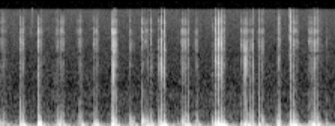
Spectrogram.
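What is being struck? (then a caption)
Sugar-coated jelly fruit-slice candies. Two small, solid, sugar-coated jelly fruit-slice candies are held in the fingertips, and one is scratched against the other. The result is a quick series of soft, dull scratching taps with a low thud body and faint bright grainy edges. The taps come in an uneven rhythm.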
